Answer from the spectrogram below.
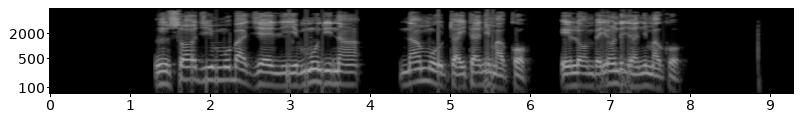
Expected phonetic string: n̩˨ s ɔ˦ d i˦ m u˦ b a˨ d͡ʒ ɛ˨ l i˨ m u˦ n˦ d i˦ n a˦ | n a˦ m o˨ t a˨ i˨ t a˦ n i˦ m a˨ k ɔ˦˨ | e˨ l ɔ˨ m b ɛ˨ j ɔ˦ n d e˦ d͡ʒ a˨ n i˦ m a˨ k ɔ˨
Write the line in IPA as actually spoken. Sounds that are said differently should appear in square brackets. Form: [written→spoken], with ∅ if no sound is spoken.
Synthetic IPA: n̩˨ s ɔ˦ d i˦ m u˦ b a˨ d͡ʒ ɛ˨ l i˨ m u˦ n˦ d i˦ n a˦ | n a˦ m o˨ t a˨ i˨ t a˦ n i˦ m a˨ k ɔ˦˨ | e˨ l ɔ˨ m b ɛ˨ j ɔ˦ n d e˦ d͡ʒ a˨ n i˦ m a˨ k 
